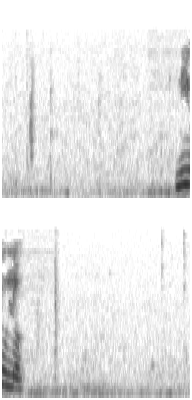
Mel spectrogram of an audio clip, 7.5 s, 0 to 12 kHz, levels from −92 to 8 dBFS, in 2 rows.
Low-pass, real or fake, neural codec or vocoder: 7.2 kHz; real; none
